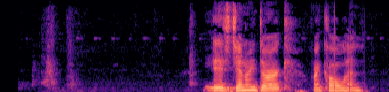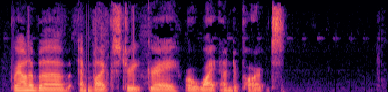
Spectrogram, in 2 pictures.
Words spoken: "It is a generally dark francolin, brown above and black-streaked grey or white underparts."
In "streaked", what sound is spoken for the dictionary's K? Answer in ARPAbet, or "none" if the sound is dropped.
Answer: none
